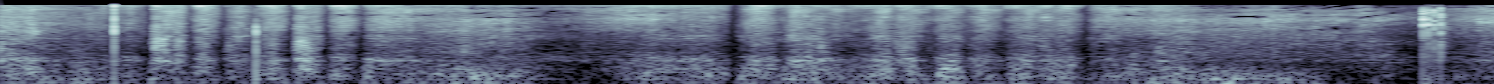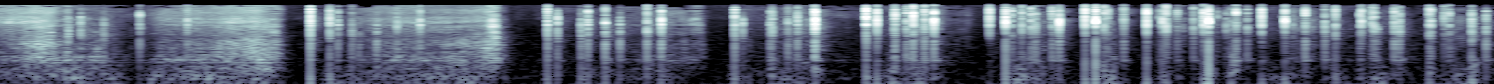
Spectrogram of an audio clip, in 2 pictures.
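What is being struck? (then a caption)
Wooden table top. Long pink pointed nails scratch and rub across a large, solid, flat wood-grain table top, with two microphones resting at its sides. A steady, dense scratching texture fills the first half, then gives way to sharper, quicker tapping and scraping bursts with bright, crisp edges.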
